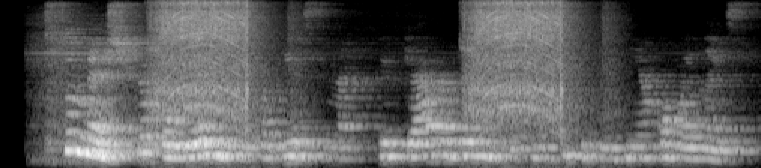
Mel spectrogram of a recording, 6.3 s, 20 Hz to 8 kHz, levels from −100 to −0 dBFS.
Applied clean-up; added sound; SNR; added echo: none; Engine / Drill; 11 dB; reverberation time 0.9 s.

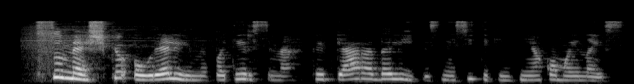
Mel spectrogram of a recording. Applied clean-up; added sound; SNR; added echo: none; none; none; none.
